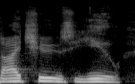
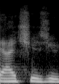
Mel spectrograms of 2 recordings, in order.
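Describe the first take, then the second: First: Slow, tender declaration. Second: Said in the usual way. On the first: Acted. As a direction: stretch each word slowly and tenderly. Father's choosing words, drawn out.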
